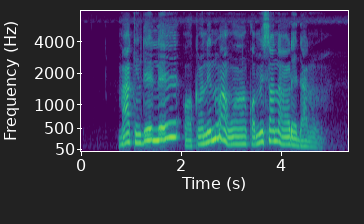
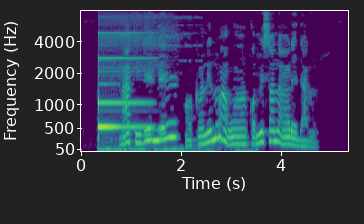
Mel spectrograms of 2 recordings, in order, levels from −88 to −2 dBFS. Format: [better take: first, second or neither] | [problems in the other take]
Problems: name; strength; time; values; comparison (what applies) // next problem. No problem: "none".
first | noise reduction (classical method Wiener filter)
